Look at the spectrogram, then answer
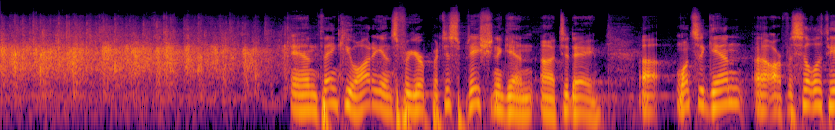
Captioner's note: applause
